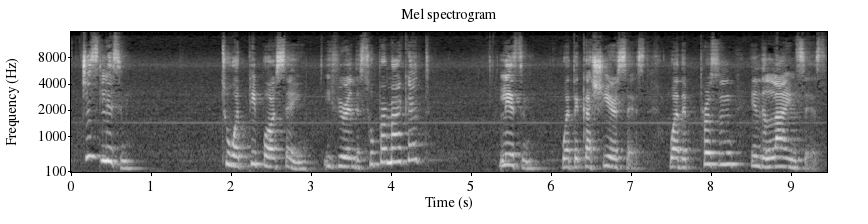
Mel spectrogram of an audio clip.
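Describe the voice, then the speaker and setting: With audible room echo and noticeable background noise, a woman speaks at a high pitch. Her pitch swings very widely, and she takes long, frequent pauses. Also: moderate pace. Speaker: Spanish teacher. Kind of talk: tutorial. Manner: halting.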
